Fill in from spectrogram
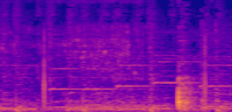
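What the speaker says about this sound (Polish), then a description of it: "Całość zalewamy około litrem wody, aby się nie przypaliło od spodu." About a litre of water poured into a pot of lamb and cabbage for fårikål makes a short, close liquid pour with a light clink near the end, and no talking.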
